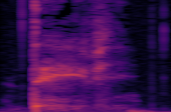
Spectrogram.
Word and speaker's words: Davy: Dav Dav Davy Davy on va le prononcer à l'américaine quand même Davy Davy Davy Davy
